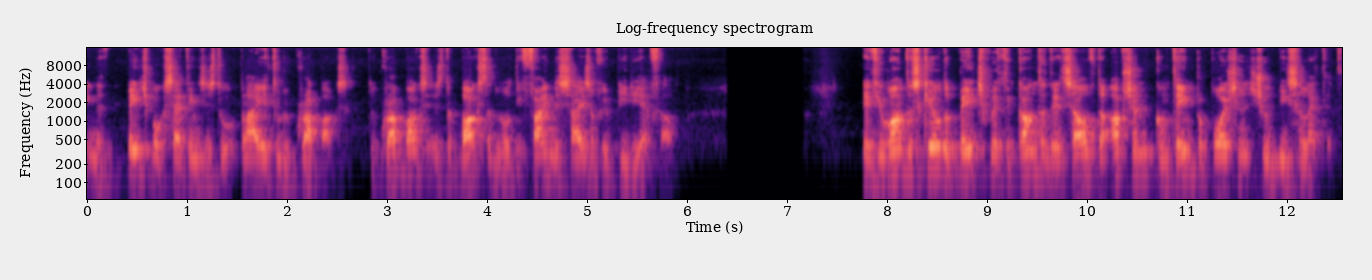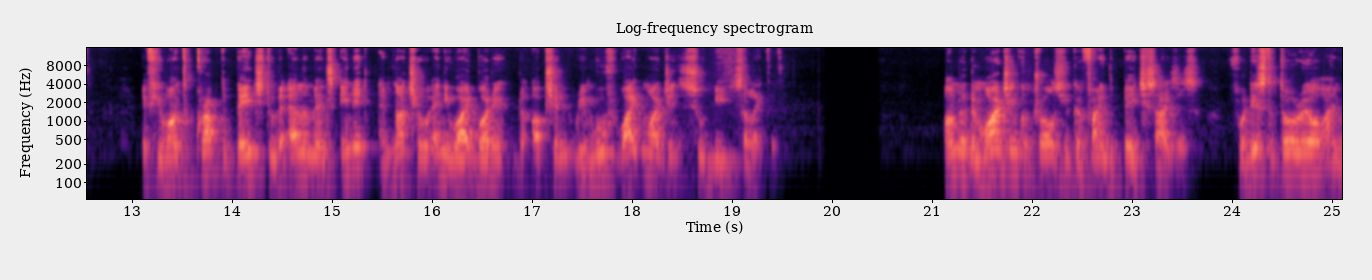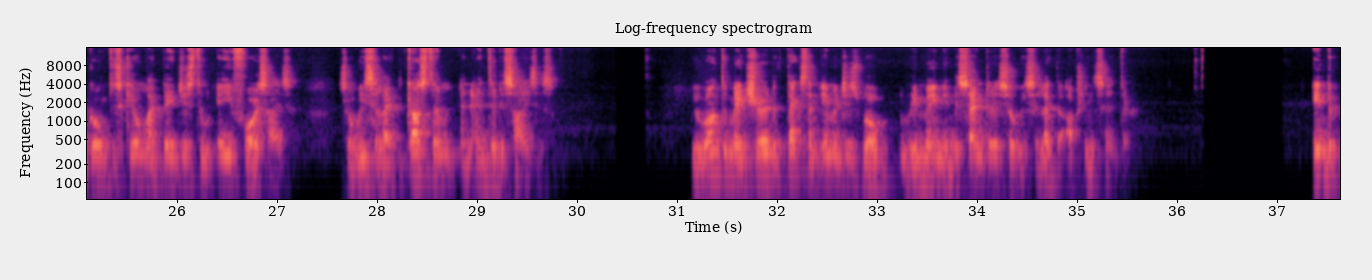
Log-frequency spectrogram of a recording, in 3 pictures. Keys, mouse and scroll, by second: 3.3 click, 7.1 click, 12.1 click, 17.6 click, 25.9 click, 28.7-29.9 typing, 30.7 Tab, 31.5 KP_2, 31.8 KP_1, 32.4 Tab, 34.7 click, 36.2 click.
